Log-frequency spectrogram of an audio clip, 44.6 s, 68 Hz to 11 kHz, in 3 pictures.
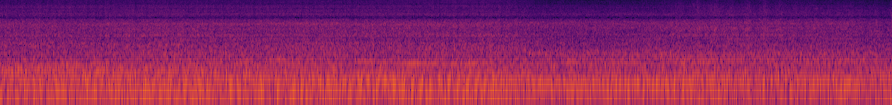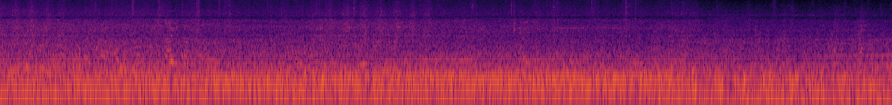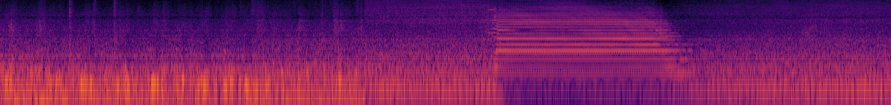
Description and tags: India Train Ride 2 (Diesel Engine, sounds inside while riding, Whistle)
India, sounds from inside a train while on the way. You hear the diesel engine, the usual rattling, and the whistle from the locomotive.
Diesel, Engine, India, inside, Locomotive, Motor, Public, rattling, Ride, sounds, Train, Travel, Whistle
